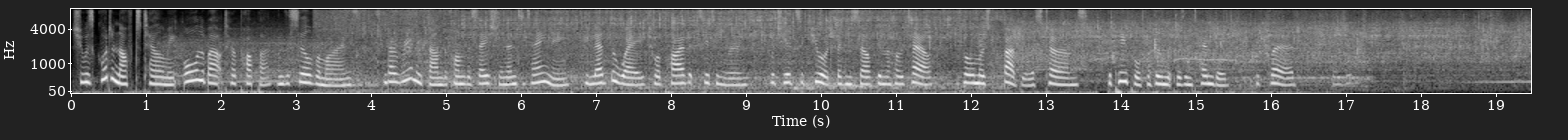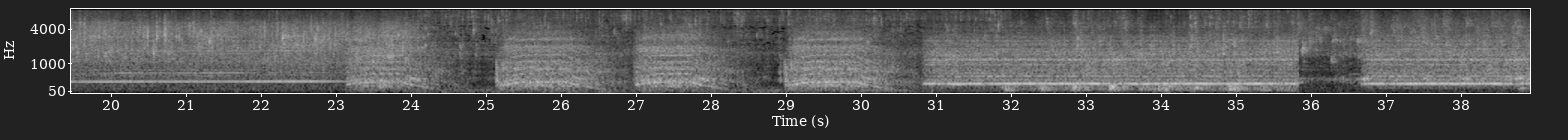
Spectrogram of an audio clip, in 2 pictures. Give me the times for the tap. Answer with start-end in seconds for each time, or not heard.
3.2-38.8.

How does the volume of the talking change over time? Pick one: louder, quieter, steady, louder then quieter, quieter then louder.
steady.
